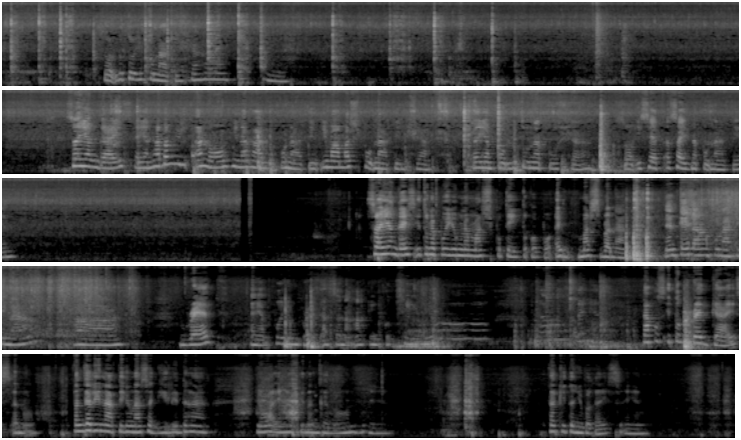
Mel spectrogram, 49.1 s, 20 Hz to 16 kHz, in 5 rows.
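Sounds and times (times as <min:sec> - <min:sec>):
banana sizzling in a frying pan: 0:00.0 - 0:23.0, 0:28.0 - 0:32.6
knife scraping bread crust: 0:05.2 - 0:05.5, 0:48.5 - 0:49.0.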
